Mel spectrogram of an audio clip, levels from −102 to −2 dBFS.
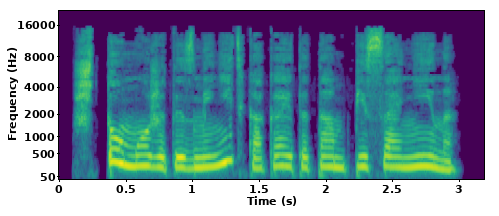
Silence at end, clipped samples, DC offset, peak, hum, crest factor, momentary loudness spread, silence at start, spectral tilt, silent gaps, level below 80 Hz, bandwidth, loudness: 0.2 s; under 0.1%; under 0.1%; -2 dBFS; none; 16 dB; 8 LU; 0.1 s; -4.5 dB/octave; 0.30-0.35 s; -56 dBFS; 15.5 kHz; -17 LUFS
